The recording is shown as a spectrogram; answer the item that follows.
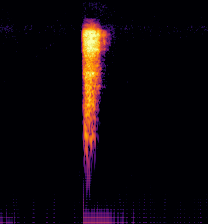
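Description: A single short, sharp breath through the nose or mouth close to the microphone, about a second in.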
